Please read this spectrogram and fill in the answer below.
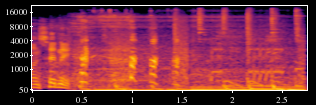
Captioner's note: laughing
